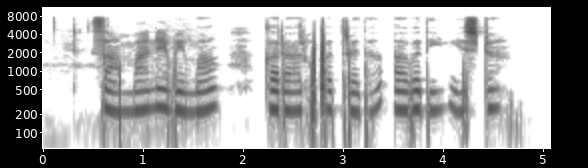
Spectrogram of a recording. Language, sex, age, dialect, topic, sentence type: Kannada, male, 25-30, Dharwad Kannada, banking, question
